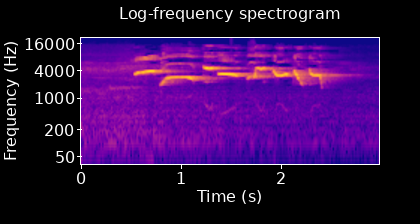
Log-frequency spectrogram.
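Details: Oriental magpie-robin song meant to make a silent bird sing: a clear high whistle followed by a rapid string of sliding whistled notes and short trills, about two seconds long.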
